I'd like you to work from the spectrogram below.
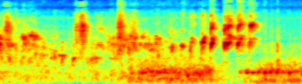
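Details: Budgerigars, a mother with young, kept indoors and fed millet; rapid high chirps and twitters overlapping, with wing flutters and a soft lower warble underneath.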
